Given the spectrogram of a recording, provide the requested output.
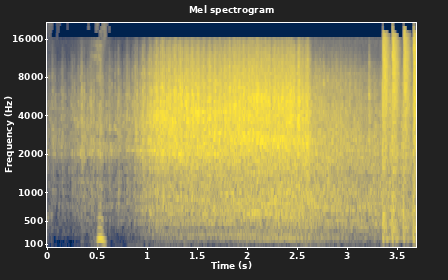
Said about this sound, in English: Starts a good sample of a garbage truck.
